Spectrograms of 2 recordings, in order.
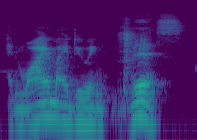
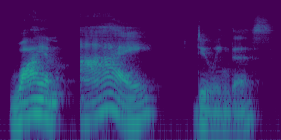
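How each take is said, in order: First: The stress is on the word this. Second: The stress is on the word I.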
